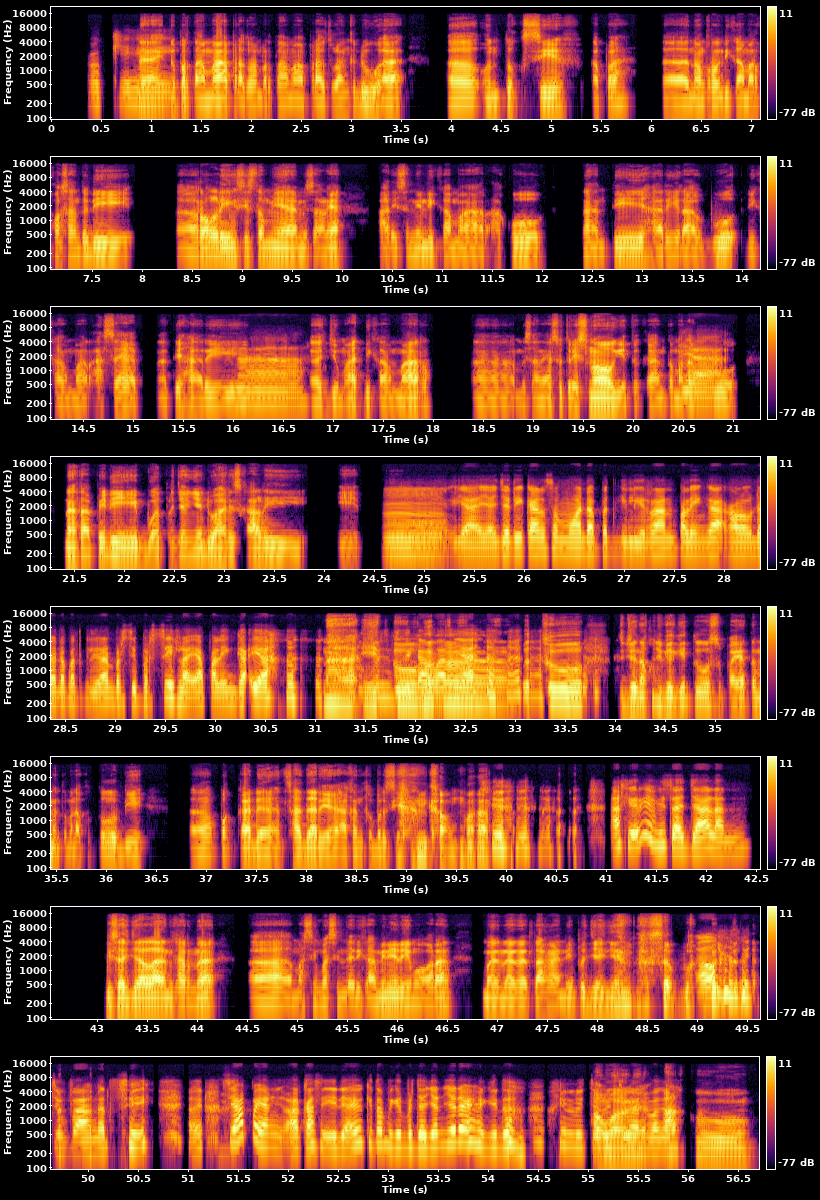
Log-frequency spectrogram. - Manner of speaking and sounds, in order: in English: "rolling"; chuckle; laugh; laughing while speaking: "kebersihan kamar"; chuckle; tapping; laughing while speaking: "Oh lucu banget sih"; laughing while speaking: "tersebut"; laugh; laughing while speaking: "gitu"
- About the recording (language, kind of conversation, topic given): Indonesian, podcast, Bagaimana cara menegaskan batas tanpa membuat hubungan menjadi renggang?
